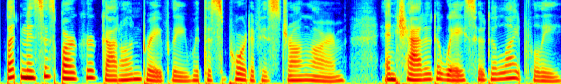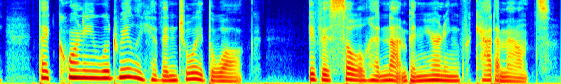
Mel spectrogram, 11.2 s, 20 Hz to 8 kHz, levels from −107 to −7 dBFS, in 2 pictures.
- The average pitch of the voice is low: No, medium, 185 Hz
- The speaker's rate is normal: Yes, average, 185 wpm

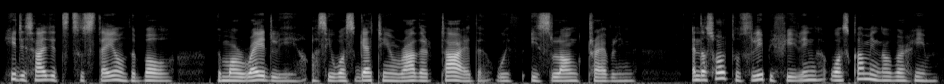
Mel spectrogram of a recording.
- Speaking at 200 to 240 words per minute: No, average, 190 wpm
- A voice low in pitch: No, medium, 185 Hz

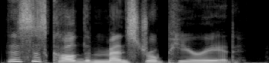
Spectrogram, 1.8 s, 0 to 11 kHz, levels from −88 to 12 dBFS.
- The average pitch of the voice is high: Yes, high, 220 Hz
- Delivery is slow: No, average, 200 wpm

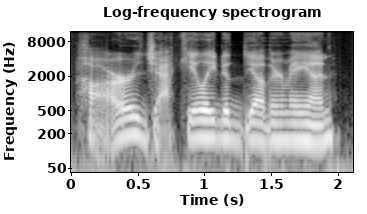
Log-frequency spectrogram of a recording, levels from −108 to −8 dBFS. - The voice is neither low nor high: Yes, medium, 160 Hz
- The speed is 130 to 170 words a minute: Yes, average, 140 wpm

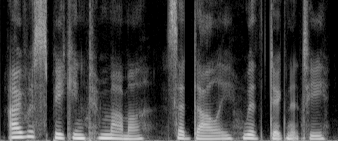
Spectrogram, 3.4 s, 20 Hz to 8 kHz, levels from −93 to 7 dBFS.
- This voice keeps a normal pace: Yes, average, 160 wpm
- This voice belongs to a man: No, female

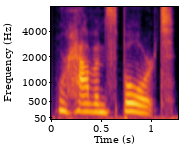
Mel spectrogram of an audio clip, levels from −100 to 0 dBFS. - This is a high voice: Yes, high, 210 Hz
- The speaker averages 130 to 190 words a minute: Yes, average, 140 wpm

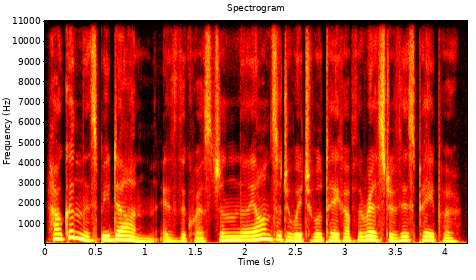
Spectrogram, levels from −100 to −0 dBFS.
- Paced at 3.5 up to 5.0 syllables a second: No, 5.6 syllables/s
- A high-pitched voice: No, medium, 175 Hz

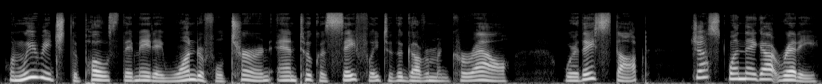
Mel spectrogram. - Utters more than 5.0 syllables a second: Yes, 5.2 syllables/s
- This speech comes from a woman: Yes, female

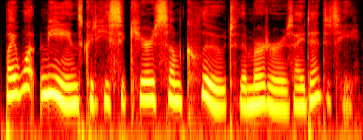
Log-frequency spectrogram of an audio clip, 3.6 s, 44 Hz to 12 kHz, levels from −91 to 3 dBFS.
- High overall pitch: Yes, high, 215 Hz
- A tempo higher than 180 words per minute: Yes, average, 200 wpm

